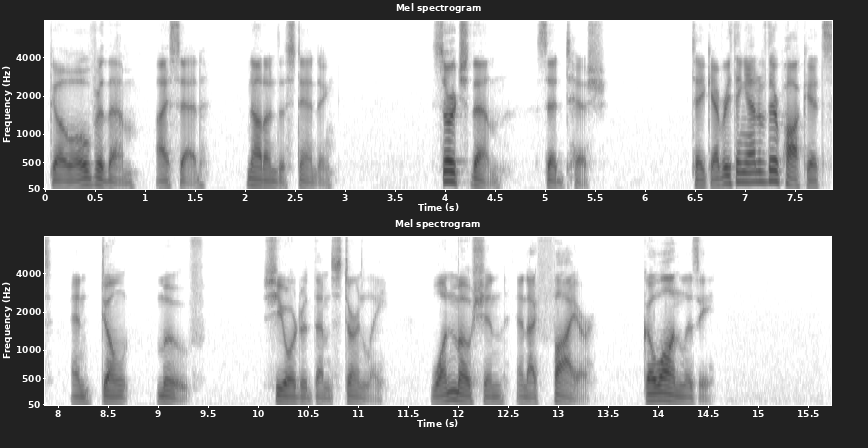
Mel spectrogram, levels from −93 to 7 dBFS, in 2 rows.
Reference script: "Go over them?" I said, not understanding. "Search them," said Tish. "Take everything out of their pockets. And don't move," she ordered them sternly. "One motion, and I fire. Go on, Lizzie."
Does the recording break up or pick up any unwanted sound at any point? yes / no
no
